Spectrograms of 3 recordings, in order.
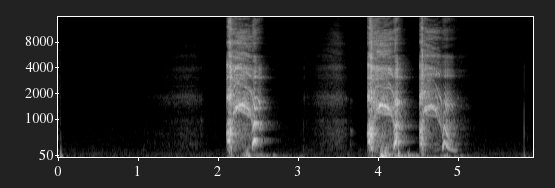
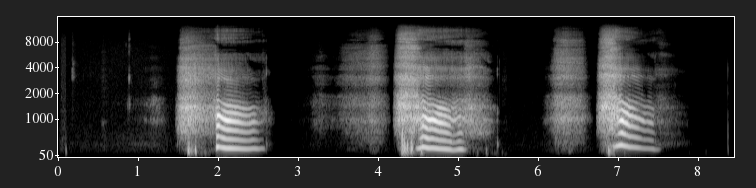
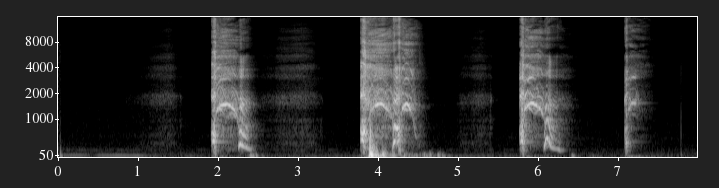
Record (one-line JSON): {"cough_length": "5.9 s", "cough_amplitude": 10103, "cough_signal_mean_std_ratio": 0.36, "exhalation_length": "8.5 s", "exhalation_amplitude": 22254, "exhalation_signal_mean_std_ratio": 0.41, "three_cough_length": "8.0 s", "three_cough_amplitude": 18618, "three_cough_signal_mean_std_ratio": 0.35, "survey_phase": "alpha (2021-03-01 to 2021-08-12)", "age": "45-64", "gender": "Female", "wearing_mask": "No", "symptom_cough_any": true, "symptom_shortness_of_breath": true, "symptom_onset": "12 days", "smoker_status": "Ex-smoker", "respiratory_condition_asthma": true, "respiratory_condition_other": false, "recruitment_source": "REACT", "submission_delay": "2 days", "covid_test_result": "Negative", "covid_test_method": "RT-qPCR"}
